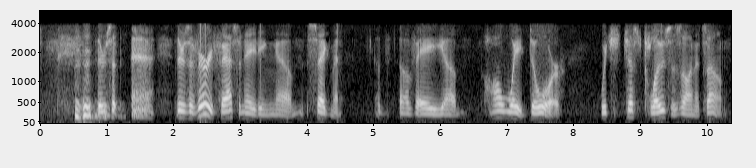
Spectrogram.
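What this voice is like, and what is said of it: Hoarse, strained, failing voice. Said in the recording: “excuse me, I'm losing my voice.”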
